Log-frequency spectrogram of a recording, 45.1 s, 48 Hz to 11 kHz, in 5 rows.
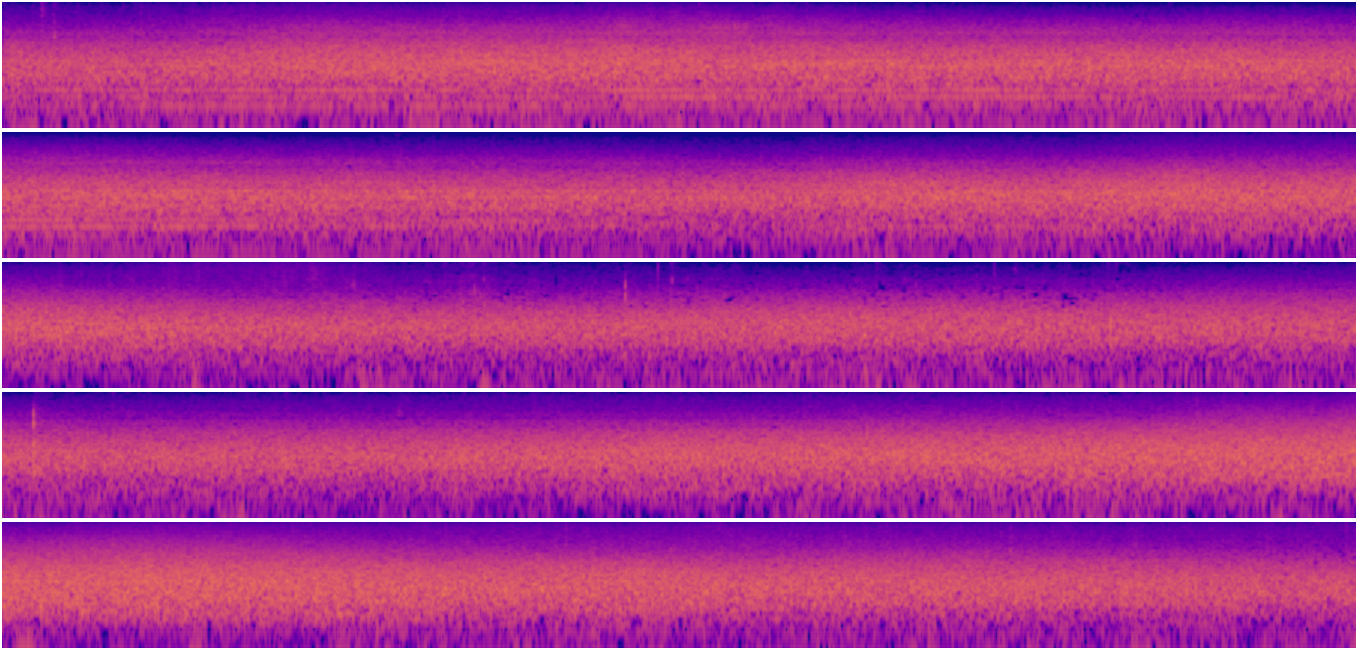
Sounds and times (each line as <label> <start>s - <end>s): strong wind gusts on pine trees 0.0s - 45.1s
